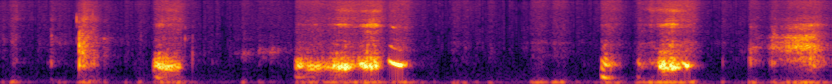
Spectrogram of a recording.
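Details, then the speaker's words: Two-month-old infant boy, hospitalized, congested since birth, with breathing and feeding problems, on a feeding tube, poor weight gain: repeated squeaky, high-pitched noisy breaths, stridor from a narrowed upper airway. "Then he started making this noise. They call it a stridor. It's stridor. That's what the noise he makes."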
